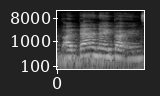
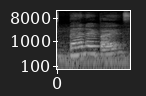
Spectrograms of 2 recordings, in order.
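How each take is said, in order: First: Said in the usual way. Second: Questioning echo, higher with a rising end; doubting herself. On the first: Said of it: "Is that even the right". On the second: Real, not acted. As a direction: query your own wording, puzzled. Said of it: "Is that even the right phrase?".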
